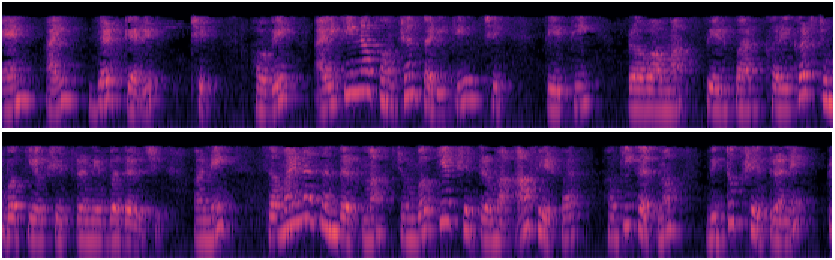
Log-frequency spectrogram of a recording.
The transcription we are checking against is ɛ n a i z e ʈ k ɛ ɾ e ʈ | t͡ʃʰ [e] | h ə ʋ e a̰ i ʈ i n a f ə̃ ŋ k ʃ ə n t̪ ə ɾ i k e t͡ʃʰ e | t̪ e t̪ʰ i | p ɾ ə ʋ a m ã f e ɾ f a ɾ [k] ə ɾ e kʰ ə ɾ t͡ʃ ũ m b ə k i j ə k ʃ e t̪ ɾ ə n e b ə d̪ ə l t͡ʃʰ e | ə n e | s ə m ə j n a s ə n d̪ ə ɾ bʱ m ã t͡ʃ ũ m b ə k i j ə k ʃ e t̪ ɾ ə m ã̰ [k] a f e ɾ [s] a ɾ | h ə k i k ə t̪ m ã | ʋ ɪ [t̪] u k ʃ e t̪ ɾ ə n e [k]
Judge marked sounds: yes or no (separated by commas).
yes, no, no, no, no, no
